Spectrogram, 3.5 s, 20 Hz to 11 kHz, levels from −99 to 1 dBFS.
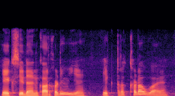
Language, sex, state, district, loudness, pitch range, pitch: Hindi, male, Uttar Pradesh, Shamli, -18 LUFS, 125-140 Hz, 130 Hz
